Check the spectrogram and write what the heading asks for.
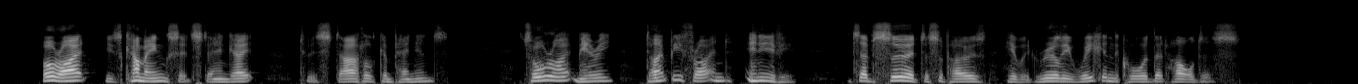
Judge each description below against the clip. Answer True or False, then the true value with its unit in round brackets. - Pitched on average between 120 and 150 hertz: True (140 Hz)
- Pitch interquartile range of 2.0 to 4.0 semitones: False (4.4 semitones)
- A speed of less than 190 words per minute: True (145 wpm)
